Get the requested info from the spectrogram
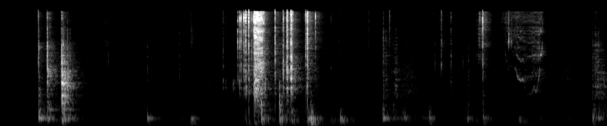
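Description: Handling noises of jute twine and sticky tape on a tabletop, with a loud ripping scrape about halfway through as a strip of tape is pulled from a dispenser and torn off.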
